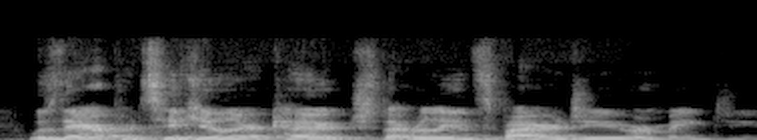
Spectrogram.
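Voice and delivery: plain

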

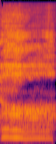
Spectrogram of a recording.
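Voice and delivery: soft, over the top gasped oh.

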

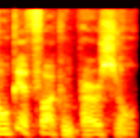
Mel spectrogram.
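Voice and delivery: put-on tough New York tough-guy attitude. Retelling a line said to a comedian at a bar: imitating tough new york attitude. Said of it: "New York attitude".

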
